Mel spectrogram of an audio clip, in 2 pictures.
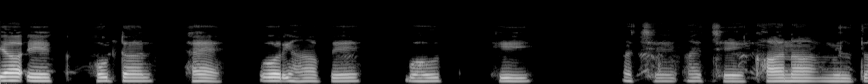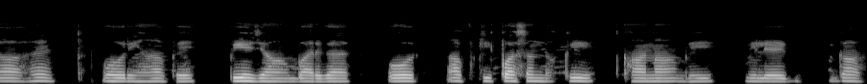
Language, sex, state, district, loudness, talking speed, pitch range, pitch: Hindi, male, Bihar, Jamui, -21 LUFS, 85 wpm, 145-155 Hz, 150 Hz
